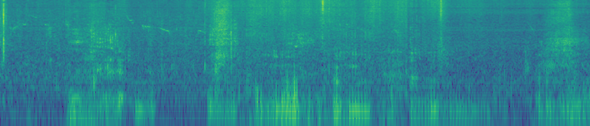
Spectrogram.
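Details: Low, throaty growling from lions feeding on a freshly killed pregnant warthog in the South African wild, coming in uneven rumbling pulses with short gaps and faint scuffling.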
